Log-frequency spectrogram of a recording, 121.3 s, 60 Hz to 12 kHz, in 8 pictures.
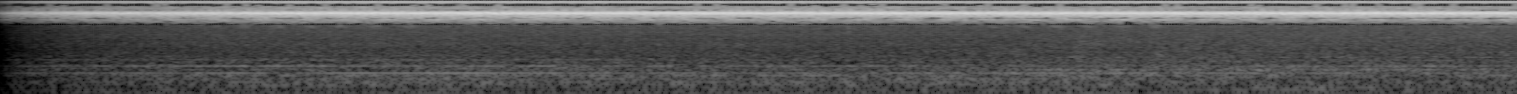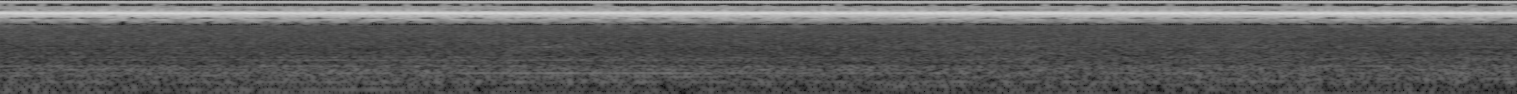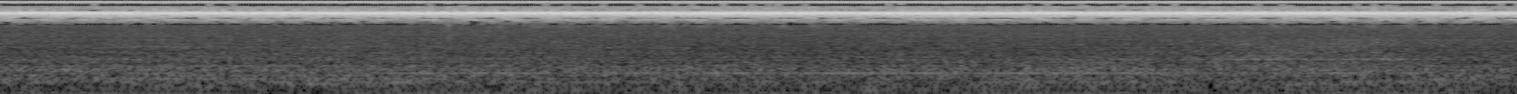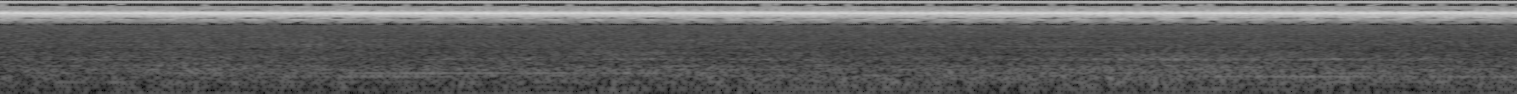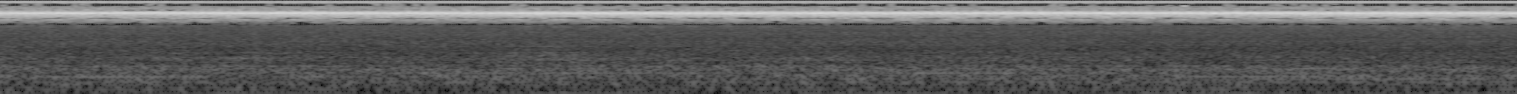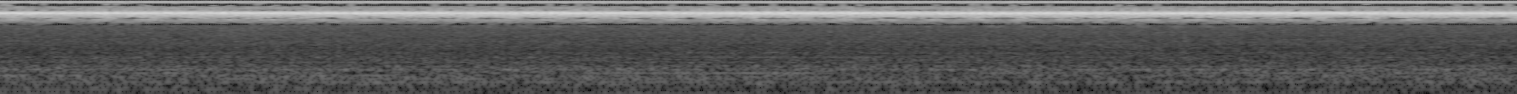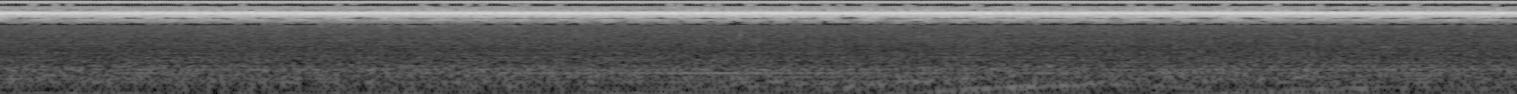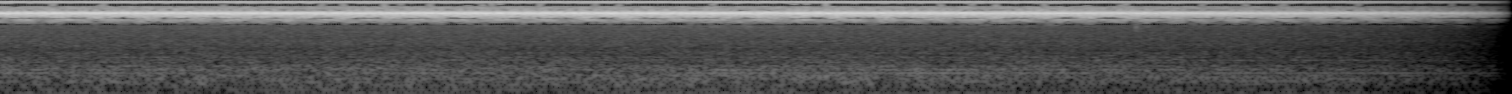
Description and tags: A recording made around 6:00AM on a warm morning in late summer. I used my Zoom H4N recorder with the built-in stereo microphones.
